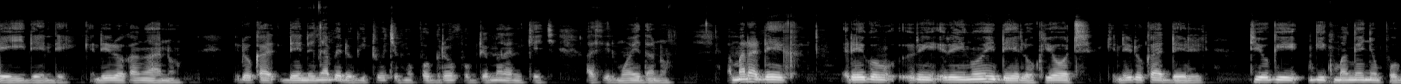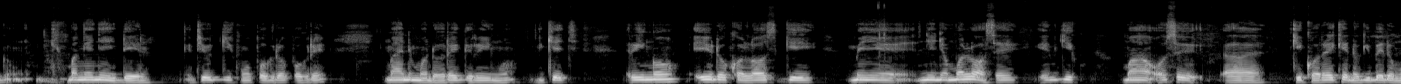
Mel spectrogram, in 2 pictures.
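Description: No technical faults can be heard anywhere in this recording; the signal stays steady and intact throughout its whole duration.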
